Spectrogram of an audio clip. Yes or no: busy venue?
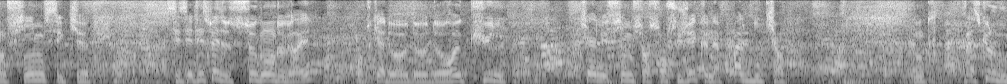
yes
